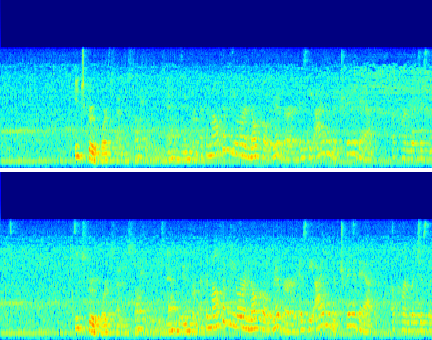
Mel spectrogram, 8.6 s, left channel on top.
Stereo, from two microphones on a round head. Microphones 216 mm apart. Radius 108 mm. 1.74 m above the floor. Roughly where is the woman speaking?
Centre.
